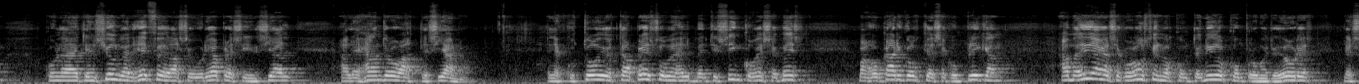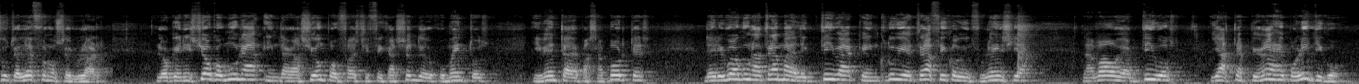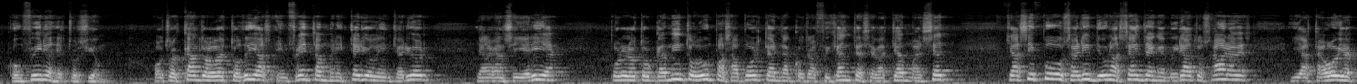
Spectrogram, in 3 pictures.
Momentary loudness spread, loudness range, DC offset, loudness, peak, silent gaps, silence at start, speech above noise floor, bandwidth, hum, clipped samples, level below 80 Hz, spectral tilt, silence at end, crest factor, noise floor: 10 LU; 2 LU; under 0.1%; -20 LUFS; -6 dBFS; none; 0 s; 23 dB; 19.5 kHz; none; under 0.1%; -44 dBFS; -5 dB/octave; 0 s; 16 dB; -43 dBFS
